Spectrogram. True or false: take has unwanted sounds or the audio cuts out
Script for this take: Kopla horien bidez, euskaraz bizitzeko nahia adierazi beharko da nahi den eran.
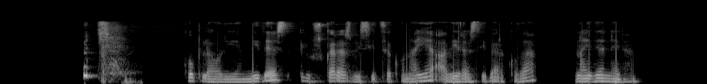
true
